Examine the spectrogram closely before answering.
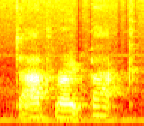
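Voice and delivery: usual speaking voice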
